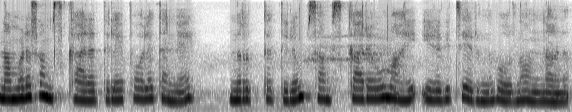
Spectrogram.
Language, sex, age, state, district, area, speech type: Malayalam, female, 18-30, Kerala, Ernakulam, rural, spontaneous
